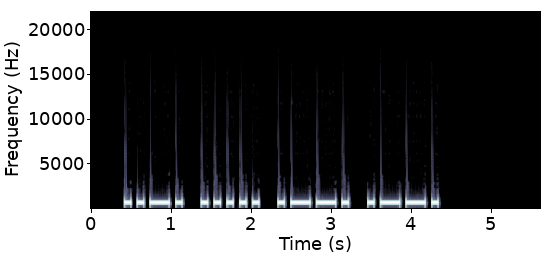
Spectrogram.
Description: Morse code, heard as a keyed tone, about 15 wpm, 700 Hz. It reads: F5PP
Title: DXCC-100 Call Signs - 4 Characters - 15wpm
